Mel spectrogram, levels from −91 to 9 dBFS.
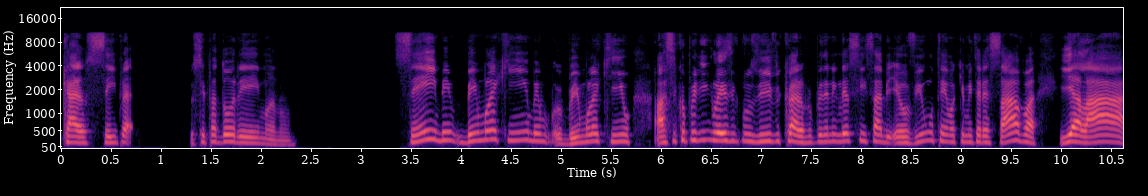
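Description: Speech in this clip slows and drops by about 1.5 semitones from 4.95 to 7.30 s, a wrong sample rate fault. Speed and pitch fall together by a ratio of 0.92, which fits 24 kHz material played at 22 kHz. A pure pitch shift would leave the timing unchanged.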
